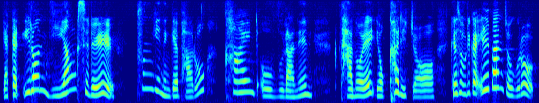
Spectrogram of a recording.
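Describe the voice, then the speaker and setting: A woman teaches English in a video lesson, lively and encouraging, putting questions to her viewers and laughing often. Her voice is fairly high, her pace a little slow, and there is no room sound.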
